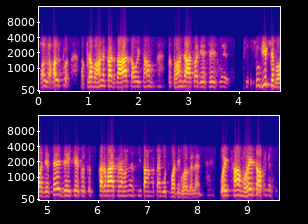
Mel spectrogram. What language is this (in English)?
Maithili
